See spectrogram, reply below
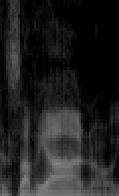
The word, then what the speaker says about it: Saviano: Brian, yes, Saviano? Absolutely correctly. It's a little Italian. Saviano, yes.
